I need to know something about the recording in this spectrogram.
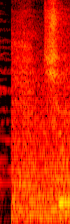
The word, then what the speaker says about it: Xul: Schulz Solar. Schulz está asociado con Schulz, la pronunciación de su apellido paterno, y Solar es una abreviatura de Solari, el apellido materno.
